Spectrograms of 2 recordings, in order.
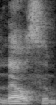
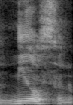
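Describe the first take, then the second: First: The name begins with a short 'Nel' sound. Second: The name begins with a long 'Neel' sound. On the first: The speaker calls it wrong. "I called it the Nelson" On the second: The speaker calls it right. "it's actually pronounced the Nielsen ratings"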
